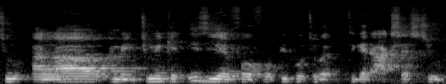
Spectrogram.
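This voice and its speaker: Against noticeable background noise, a man with a French accent talks at a medium pitch and a moderate pace, keeping his intonation fairly even. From Haiti. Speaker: entrepreneur. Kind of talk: interview. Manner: halting, many fillers and repetitions.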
